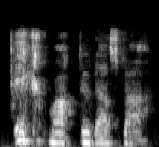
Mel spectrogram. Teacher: If you got in Bavarian, ich is very guttural.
